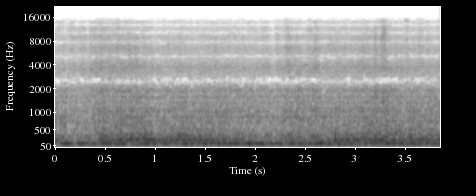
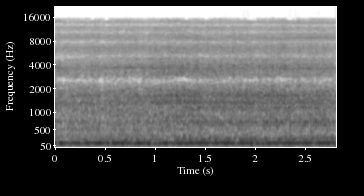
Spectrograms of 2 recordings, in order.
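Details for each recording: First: Ford Mustang GT 4.6 V8 first start with Trick Flow stage 2 cams, untuned and cold, supercharger not yet hooked up, BBK long tubes and X-pipe: deep uneven loping idle that surges and hunts, then stalls. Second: Supercharged 4.6 Mustang GT, first start with Trick Flow stage 2 cams, supercharger not yet mounted; BBK long tubes, X pipe, 2.5-inch exhaust and Flowmasters: steady low rumble with a lumpy loping beat; normal cam idle.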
